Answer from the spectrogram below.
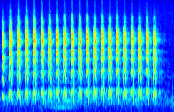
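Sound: cooper's hawk call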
